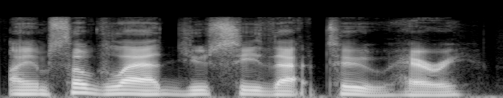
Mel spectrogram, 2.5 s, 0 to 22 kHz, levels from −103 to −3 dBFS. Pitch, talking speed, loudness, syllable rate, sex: 105 Hz, 215 wpm, -19 LUFS, 4.5 syllables/s, male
